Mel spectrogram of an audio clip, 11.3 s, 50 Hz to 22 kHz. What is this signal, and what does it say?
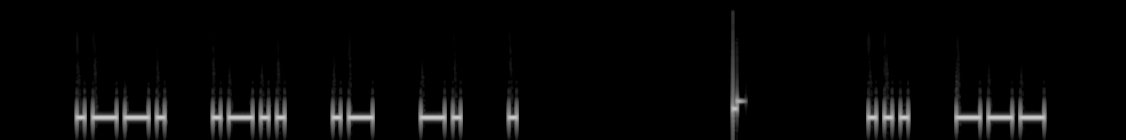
Morse code, heard as a keyed tone, about 15 wpm, spaced as for 11 wpm, 690 Hz. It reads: PLANE SO
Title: 2x Character Spacing - Top 500 Words - 15wpm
